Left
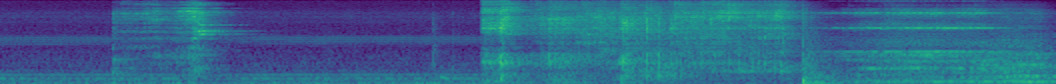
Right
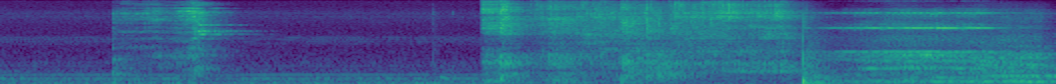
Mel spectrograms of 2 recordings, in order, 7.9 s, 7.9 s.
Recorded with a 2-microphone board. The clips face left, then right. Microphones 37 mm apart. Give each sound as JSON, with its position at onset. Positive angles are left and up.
{"t": 0.8, "sound": "cutlery clinking", "side_deg": 5, "distance_m": 0.9}
{"t": 3.6, "sound": "a hiss", "side_deg": 30, "distance_m": 1.2}
{"t": 6.0, "sound": "a phone ringing", "side_deg": -35, "distance_m": 2.5}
